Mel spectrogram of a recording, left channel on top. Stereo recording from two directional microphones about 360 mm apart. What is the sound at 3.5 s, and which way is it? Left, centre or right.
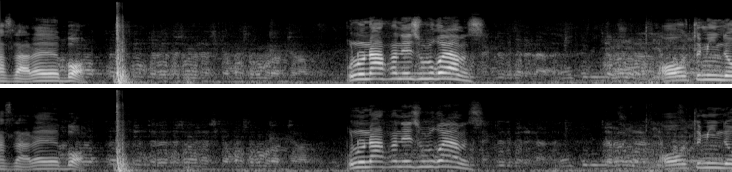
Speech, centre.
